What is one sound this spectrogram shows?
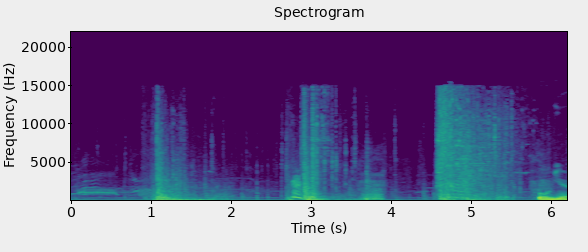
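Glass cracks and shatters with sharp crashes.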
